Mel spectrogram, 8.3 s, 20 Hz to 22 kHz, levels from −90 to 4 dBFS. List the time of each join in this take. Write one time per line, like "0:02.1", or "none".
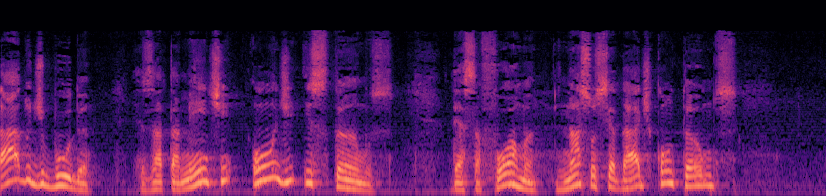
0:01.2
